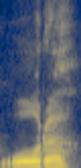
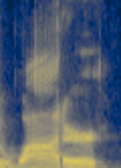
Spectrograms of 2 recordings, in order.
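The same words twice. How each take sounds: First: The word is said in an Australian accent. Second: The word is said in an American accent. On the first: "Australians are like water" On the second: "Americans say water"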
